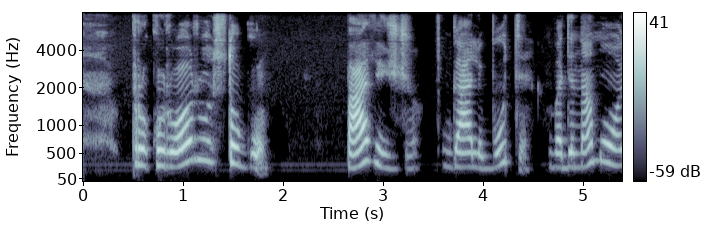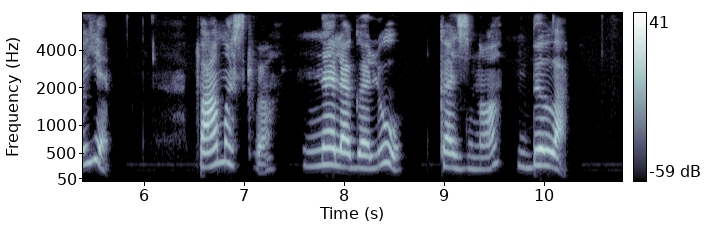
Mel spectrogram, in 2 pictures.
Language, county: Lithuanian, Vilnius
